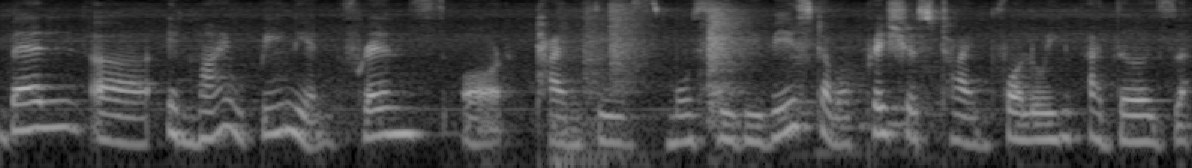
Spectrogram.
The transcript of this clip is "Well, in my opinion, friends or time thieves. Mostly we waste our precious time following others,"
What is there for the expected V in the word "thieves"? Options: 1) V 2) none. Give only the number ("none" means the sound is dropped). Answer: 2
